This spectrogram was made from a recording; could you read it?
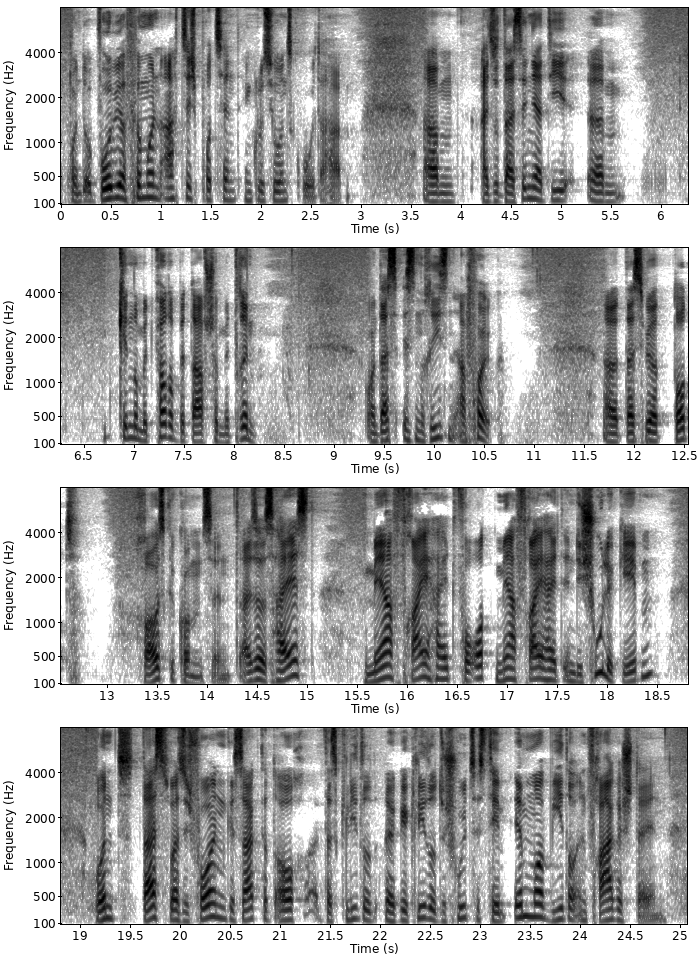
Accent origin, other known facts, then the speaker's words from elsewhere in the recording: Jena, Thuringia, Germany; Ich weiß nicht, wie das in anderen Bundesländern ist, aber bei uns in Thüringen ist es unerträglich.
